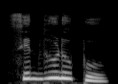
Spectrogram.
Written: ಸಿದ್ಧಉಡುಪು

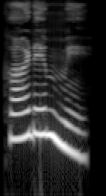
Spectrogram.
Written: ಕಾಟಿಮೆ

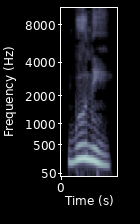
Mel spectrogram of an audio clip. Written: ಗುನಿ

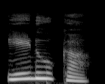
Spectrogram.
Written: ಏಡೂಕ

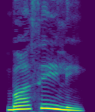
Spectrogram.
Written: ಬಾಸೆಯಿಲಿ

